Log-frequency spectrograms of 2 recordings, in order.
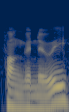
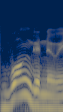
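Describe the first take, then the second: First: The name starts with an F sound. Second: The name starts with a W sound. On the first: The speaker calls it wrong. "the F thing doesn't seem to work down here" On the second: The speaker calls it right. "So it turns out it's Wanganui"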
